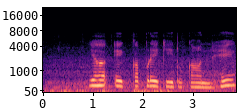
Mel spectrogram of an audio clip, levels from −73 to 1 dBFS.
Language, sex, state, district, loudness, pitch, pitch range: Hindi, female, Madhya Pradesh, Dhar, -16 LUFS, 205 Hz, 180-220 Hz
